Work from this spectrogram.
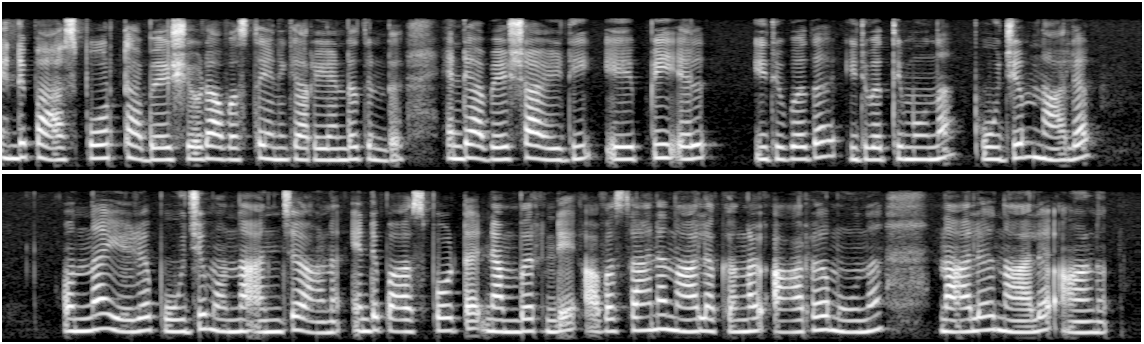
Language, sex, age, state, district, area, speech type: Malayalam, female, 18-30, Kerala, Idukki, rural, read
